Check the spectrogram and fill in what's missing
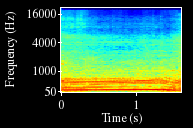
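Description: Cars rev loudly and drive past on a street in Malacca, Malaysia, a strong engine drone with steady harmonic tones that shift slightly before fading as a vehicle passes, with no talking.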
